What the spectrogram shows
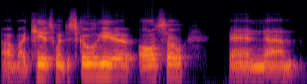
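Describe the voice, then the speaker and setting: Man at a public hearing, gravelly, monotone, halting. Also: medium pitch, highs cut off. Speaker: public commenter. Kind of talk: public comment at a county meeting.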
